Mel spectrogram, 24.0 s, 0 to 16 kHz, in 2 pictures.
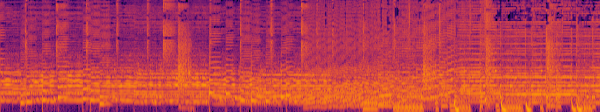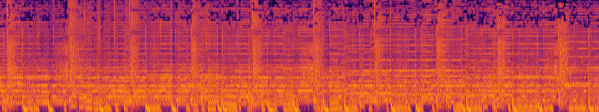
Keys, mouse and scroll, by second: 1.8 click, 1.9 w, 4.0 click, 6.9 right click, 8.3 click, 9.3 w, 10.0 click, 14.9 shift+click, 17.5 w, 18.2 w, 18.8 right click, 20.0 click, 20.7 shift+right click, 21.9 click, 22.3 space, 23.0 scroll down 1.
